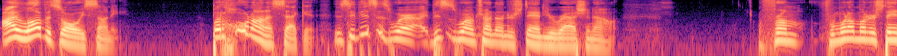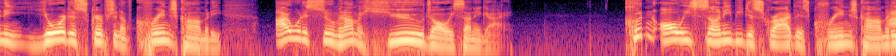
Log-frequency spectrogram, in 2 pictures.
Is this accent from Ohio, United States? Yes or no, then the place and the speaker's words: yes; Cincinnati, Ohio, United States; my hometown of Cincinnati.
